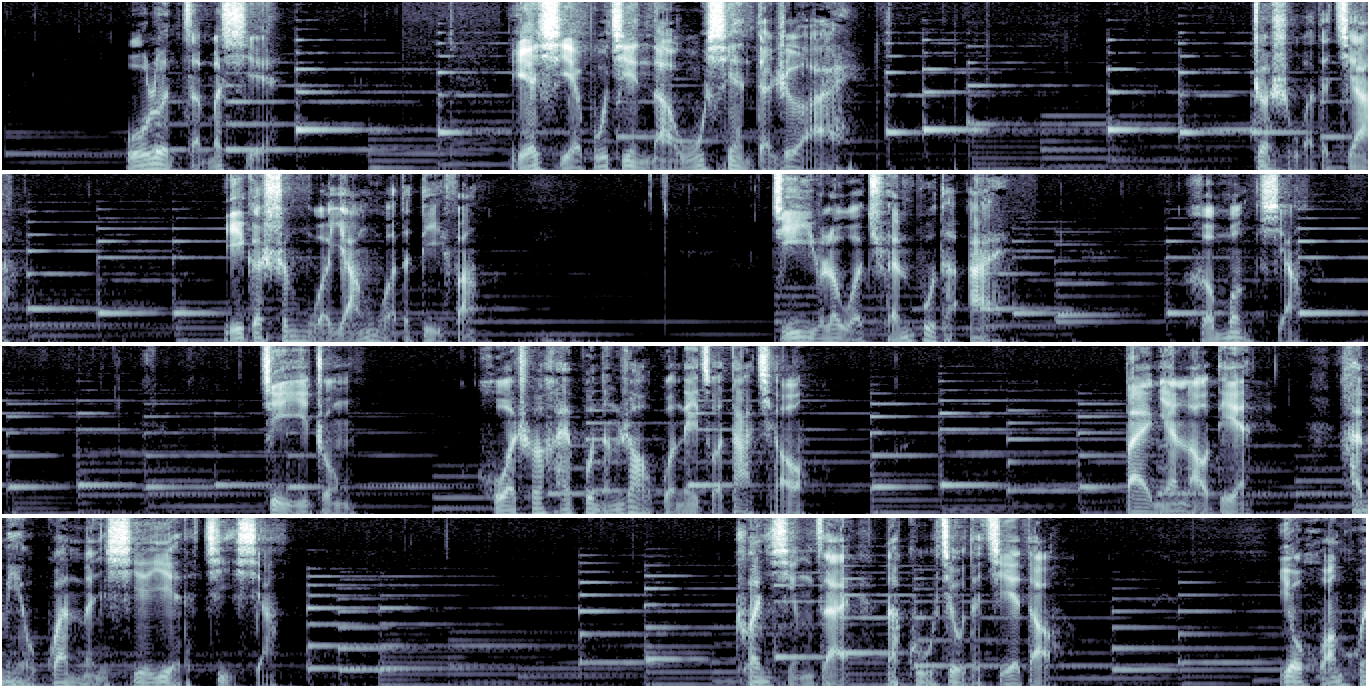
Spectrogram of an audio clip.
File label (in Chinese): 城市 宣传片 配音; 百年道外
